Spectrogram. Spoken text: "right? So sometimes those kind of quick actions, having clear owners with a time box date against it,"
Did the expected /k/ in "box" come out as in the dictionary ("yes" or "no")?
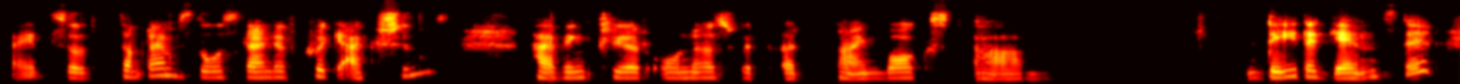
yes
